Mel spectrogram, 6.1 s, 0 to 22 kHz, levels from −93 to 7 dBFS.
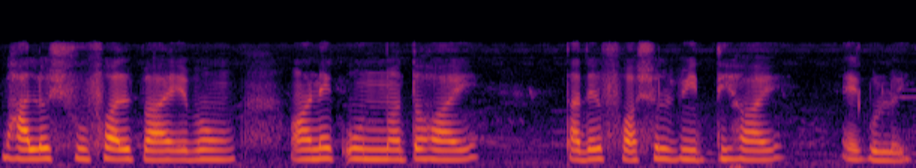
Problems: constant background noise, background conversations at intervals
